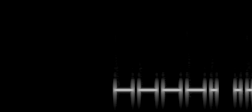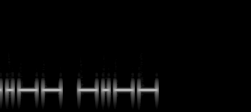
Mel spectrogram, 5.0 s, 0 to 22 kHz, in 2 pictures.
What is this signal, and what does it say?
Morse code, heard as a keyed tone, about 20 wpm, 700 Hz. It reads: 93Y
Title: Three Letter-Number Combinations - 20wpm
